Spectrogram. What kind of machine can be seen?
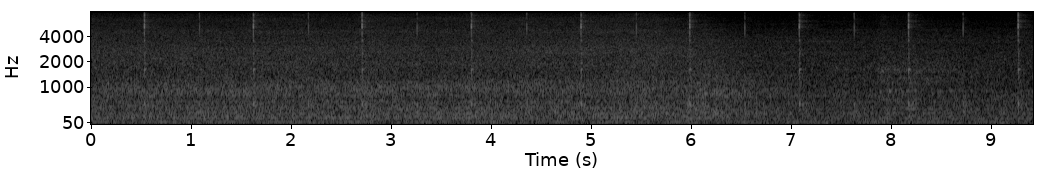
valve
